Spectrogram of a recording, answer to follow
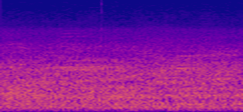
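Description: Steady background din of a busy public ice rink, with skaters gliding and scraping across the ice.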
